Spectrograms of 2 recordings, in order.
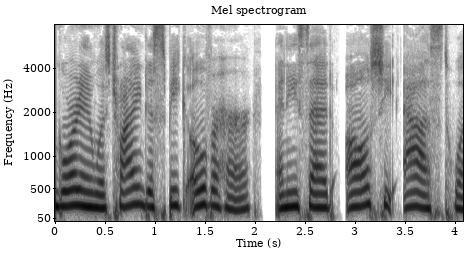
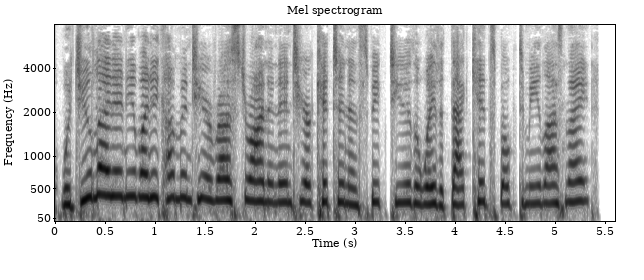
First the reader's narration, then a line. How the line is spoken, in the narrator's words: she yells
